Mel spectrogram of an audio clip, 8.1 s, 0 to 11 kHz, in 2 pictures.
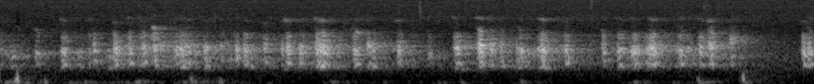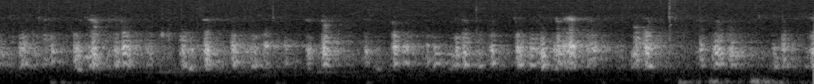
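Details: Wood frogs calling together in spring in the Longkill Woods, April 2014: a thick, unbroken mesh of hoarse clucking notes, briefly dipping near the middle before surging back, with soft low thumps below.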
